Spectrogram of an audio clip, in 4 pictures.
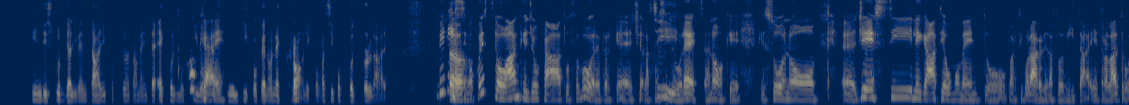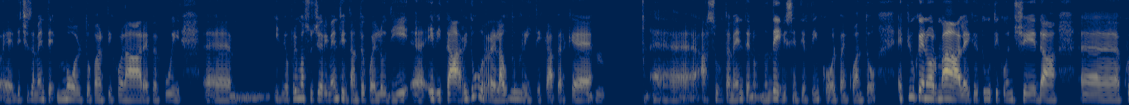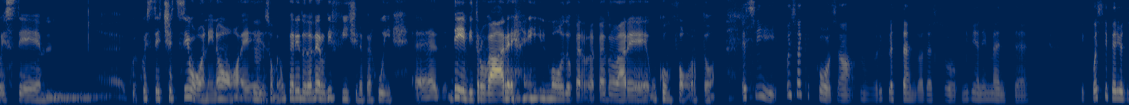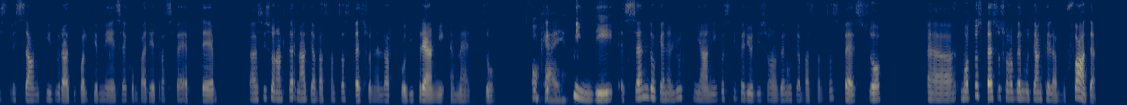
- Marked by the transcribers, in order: tapping; stressed: "molto"; lip smack; tongue click; laughing while speaking: "trovare"
- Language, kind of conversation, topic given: Italian, advice, Come posso gestire il senso di colpa dopo un’abbuffata occasionale?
